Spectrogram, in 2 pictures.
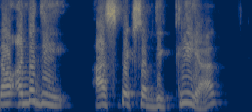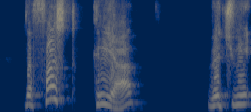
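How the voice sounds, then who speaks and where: Very slow, high-pitched male speech with lively intonation, on a very clean recording against a silent background. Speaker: spiritual teacher. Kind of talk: spiritual lecture.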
